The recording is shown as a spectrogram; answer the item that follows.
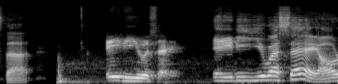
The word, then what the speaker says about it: ADUSA: ADUSA Supply Chain Services, or how do you pronounce that? ADUSA.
